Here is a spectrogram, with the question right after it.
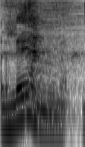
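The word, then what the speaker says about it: Lympne: Lim, that's right.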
